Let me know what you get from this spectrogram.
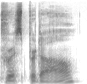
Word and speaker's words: risperidone: The FDA approved risperidone, which is how you pronounce it, in late 1993.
